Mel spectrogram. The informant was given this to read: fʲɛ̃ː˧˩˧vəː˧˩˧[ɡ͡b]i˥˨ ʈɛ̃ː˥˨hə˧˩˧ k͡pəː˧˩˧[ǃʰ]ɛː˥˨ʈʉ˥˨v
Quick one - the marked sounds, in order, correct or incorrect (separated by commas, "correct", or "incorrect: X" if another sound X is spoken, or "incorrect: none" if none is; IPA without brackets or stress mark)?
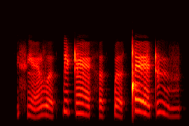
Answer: incorrect: k͡p, incorrect: ǃ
